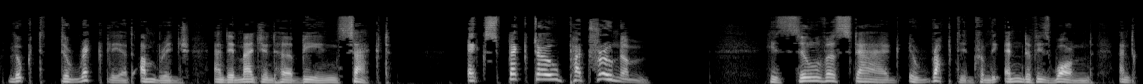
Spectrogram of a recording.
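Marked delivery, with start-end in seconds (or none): 4.7-6.5 loud, slow, higher incantation; spell cast. A narrator's reading. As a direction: cast it with full force. Harry casting spell.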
